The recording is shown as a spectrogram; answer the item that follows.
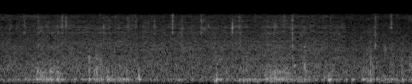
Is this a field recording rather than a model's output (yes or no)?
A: no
